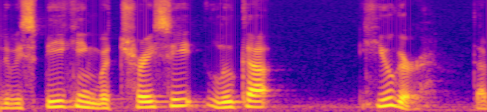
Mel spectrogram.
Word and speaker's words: Luca-Huger: I'm pleased actually to be speaking with Tracy Luca Huger. Did I pronounce that correctly?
